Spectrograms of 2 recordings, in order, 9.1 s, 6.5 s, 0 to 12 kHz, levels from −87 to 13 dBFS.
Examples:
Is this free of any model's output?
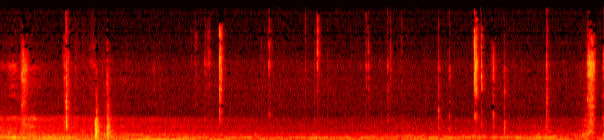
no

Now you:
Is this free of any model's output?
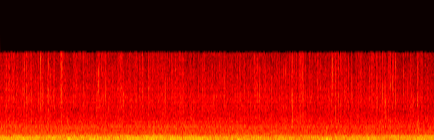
yes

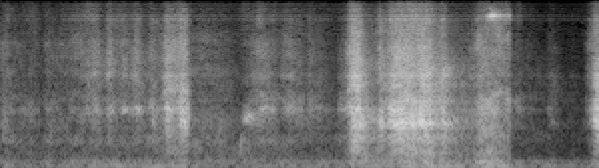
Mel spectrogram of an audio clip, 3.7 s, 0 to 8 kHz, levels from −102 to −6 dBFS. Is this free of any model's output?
no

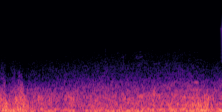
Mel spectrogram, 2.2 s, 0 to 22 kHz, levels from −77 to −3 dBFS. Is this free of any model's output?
yes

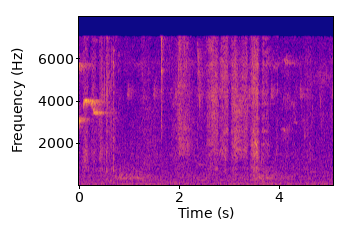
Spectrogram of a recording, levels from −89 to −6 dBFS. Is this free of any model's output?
yes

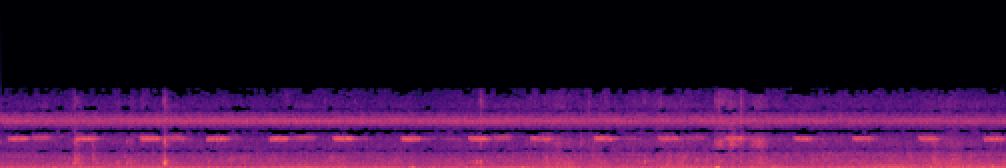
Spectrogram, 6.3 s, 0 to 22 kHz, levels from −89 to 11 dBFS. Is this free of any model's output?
yes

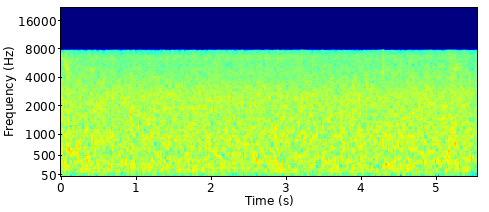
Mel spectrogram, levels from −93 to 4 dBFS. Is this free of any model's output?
no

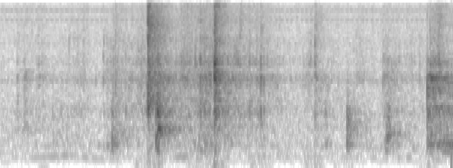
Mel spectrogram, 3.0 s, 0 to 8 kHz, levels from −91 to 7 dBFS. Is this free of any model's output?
yes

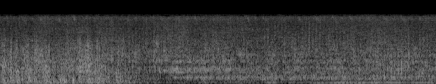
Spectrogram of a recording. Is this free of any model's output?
yes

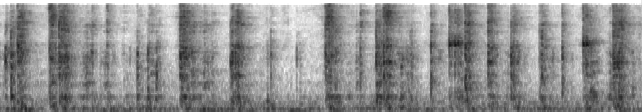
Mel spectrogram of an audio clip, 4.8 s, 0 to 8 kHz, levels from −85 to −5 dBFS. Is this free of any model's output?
no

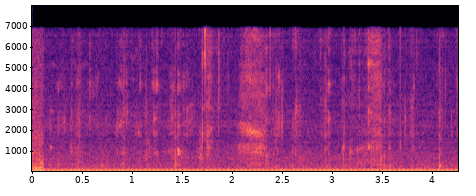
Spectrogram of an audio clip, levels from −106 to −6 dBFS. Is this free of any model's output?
no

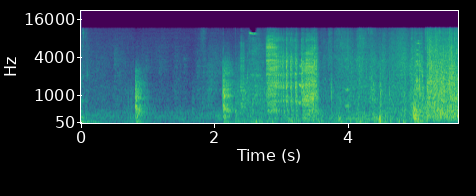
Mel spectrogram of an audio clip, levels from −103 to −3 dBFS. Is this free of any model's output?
no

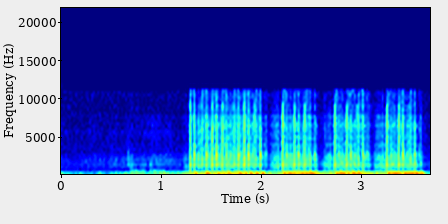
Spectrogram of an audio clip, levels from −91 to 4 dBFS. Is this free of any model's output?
no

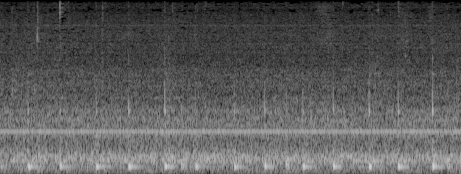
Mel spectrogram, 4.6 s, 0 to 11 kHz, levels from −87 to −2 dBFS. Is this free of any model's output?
yes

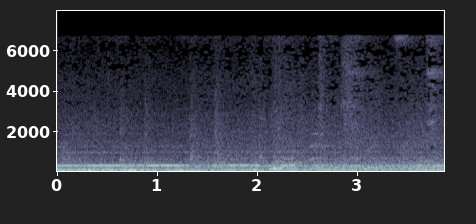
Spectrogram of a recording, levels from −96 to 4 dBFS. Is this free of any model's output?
yes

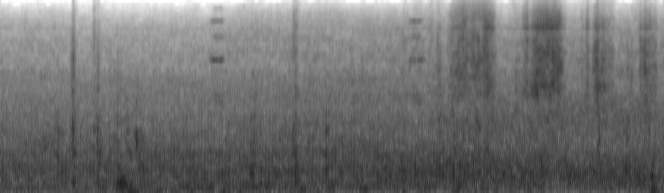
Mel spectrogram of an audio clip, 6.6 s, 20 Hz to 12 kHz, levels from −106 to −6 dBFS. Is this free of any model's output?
no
